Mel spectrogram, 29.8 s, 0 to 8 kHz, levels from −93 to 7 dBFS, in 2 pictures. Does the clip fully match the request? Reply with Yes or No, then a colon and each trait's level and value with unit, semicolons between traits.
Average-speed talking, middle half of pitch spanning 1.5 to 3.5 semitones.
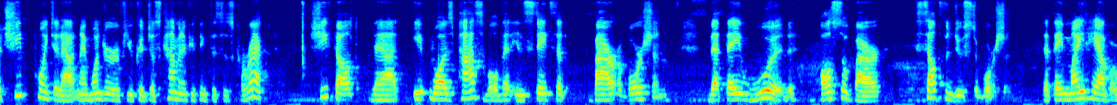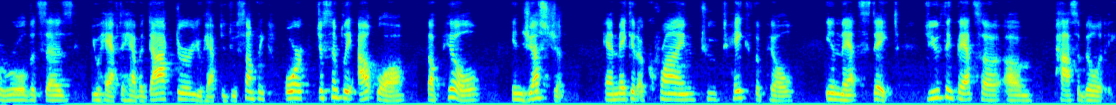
No: average, 165 wpm; average, 4.2 semitones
